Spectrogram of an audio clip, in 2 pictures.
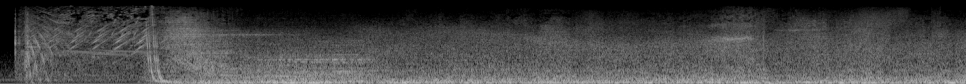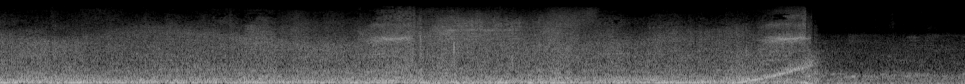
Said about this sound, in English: To get from one place to another this time, I have a special portal device, which opens a portal between this world and wherever we're going. Then we jump in and slide to our destination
